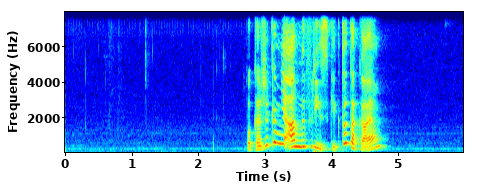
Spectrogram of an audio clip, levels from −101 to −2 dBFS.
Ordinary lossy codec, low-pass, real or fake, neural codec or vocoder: none; none; real; none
